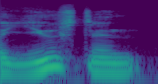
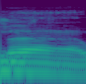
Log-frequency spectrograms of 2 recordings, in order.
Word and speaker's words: Houston: University of Houston. How do you spell it? You know how to spell Houston. I'm just saying. But you just missing the H every time you say it.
